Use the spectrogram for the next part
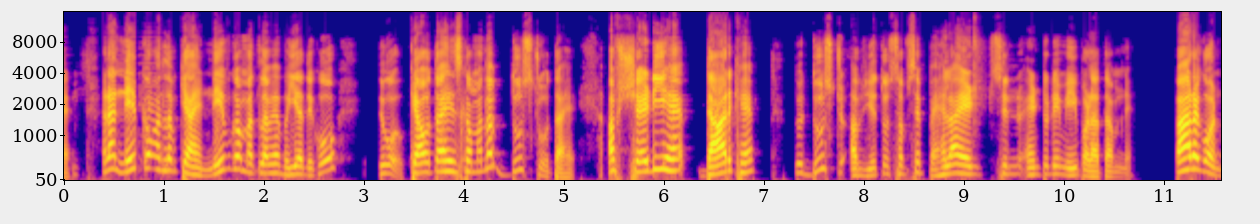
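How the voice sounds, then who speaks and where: A male teacher explaining vocabulary in Hindi and English, who asks rhetorical questions and reads English phrases slowly. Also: sits high, sharp tone, dry recording, clean studio sound.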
